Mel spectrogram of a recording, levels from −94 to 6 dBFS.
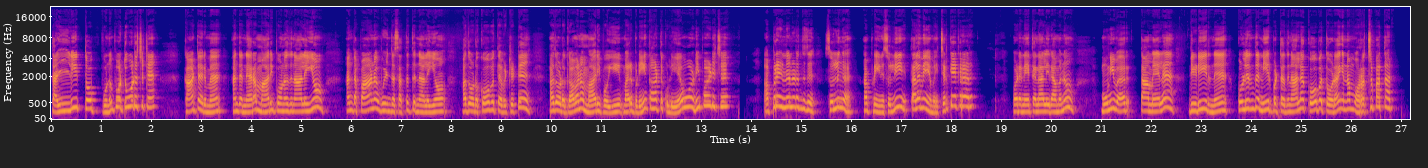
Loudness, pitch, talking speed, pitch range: -18 LUFS, 240 Hz, 100 wpm, 220-315 Hz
